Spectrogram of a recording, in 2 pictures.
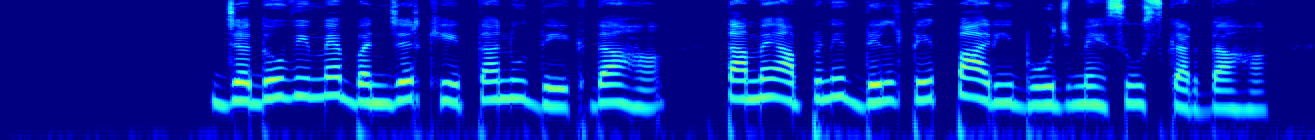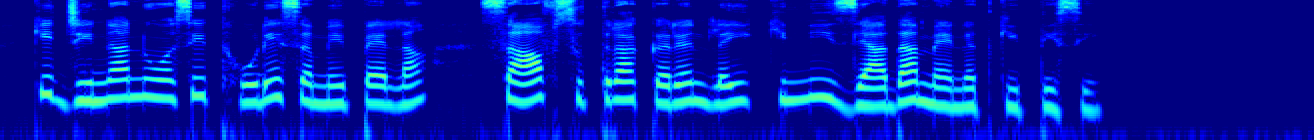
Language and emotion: Punjabi, sad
